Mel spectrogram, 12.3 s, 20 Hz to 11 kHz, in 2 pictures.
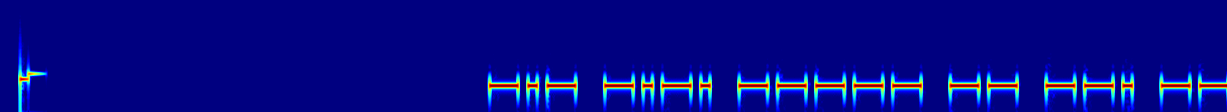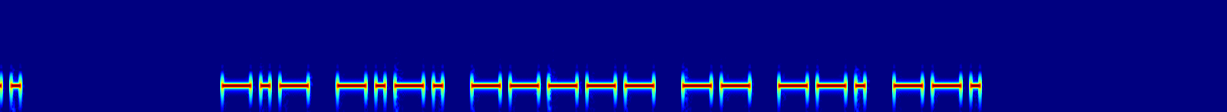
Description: Morse code, heard as a keyed tone, about 25 wpm, 700 Hz. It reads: KC0MGG KC0MGG
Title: USA Call Signs - 6 Characters - Repeated 2x - 25wpm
